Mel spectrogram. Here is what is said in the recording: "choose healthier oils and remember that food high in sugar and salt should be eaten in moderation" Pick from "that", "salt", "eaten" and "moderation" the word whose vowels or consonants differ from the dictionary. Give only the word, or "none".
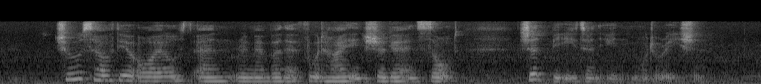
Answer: none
